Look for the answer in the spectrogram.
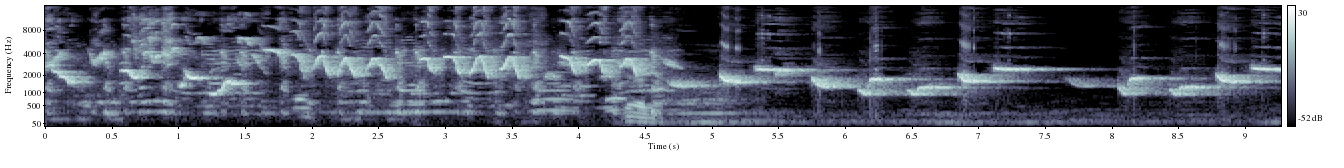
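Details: Straw-headed bulbul in full rolling song: after a busy stretch of mixed fast high notes from another bird, loud clear whistled phrases step downward in quick linked notes, repeated in short rich bursts.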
